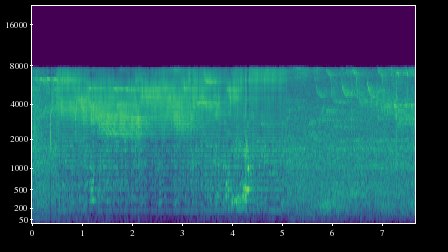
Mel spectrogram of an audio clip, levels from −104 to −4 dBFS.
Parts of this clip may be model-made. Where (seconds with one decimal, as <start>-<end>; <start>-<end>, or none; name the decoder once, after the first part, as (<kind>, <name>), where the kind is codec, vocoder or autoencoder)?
0.5-5.1 (vocoder, BigVGAN v2)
